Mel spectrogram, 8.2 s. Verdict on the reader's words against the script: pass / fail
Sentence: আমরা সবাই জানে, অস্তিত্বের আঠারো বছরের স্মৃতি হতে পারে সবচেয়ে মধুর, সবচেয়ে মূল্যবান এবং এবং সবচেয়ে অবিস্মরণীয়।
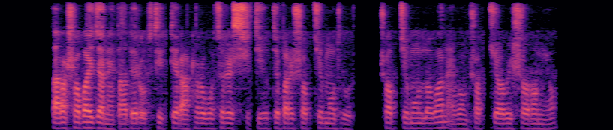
fail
